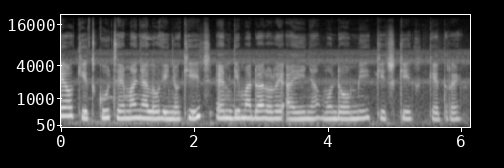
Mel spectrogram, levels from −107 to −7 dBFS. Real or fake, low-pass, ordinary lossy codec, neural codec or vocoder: real; 19.8 kHz; none; none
